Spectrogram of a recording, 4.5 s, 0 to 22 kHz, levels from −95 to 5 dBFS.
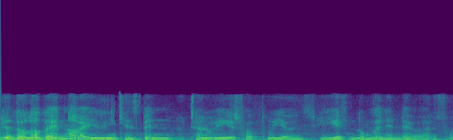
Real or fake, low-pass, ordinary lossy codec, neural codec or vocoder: fake; 7.2 kHz; AAC, 32 kbps; codec, 24 kHz, 0.9 kbps, WavTokenizer, small release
